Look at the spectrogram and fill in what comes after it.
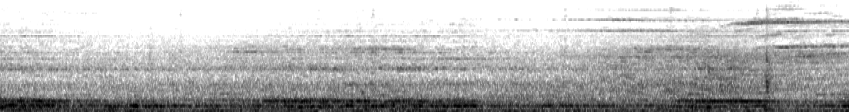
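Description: Czech Railways passenger coaches rolling past on the rails, a steady rumble with a droning hum from the wheels.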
